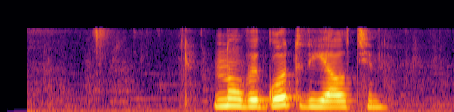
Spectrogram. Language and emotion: Russian, neutral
